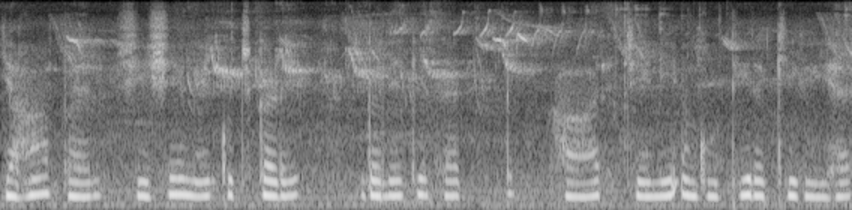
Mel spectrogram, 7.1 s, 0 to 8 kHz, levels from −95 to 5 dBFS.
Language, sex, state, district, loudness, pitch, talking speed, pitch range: Hindi, female, Punjab, Pathankot, -15 LUFS, 210 Hz, 125 wpm, 205-220 Hz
